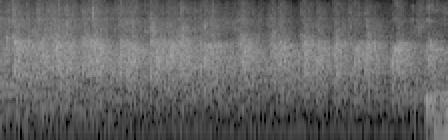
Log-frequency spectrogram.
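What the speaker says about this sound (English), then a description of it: "Can we be generous and clap until he gets here?" Soft, continuous audience clapping at an education and training event, a steady wash of many hands heard faint and distant throughout, with a low thump near the end.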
